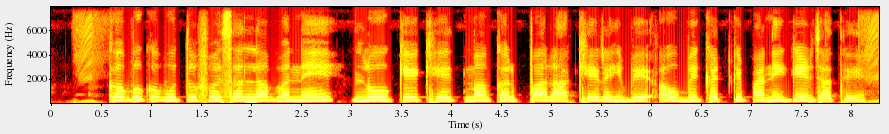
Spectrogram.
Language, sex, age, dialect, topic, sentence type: Chhattisgarhi, female, 18-24, Central, agriculture, statement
